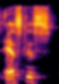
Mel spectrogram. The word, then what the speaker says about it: Estes: Look, my last name is Estes, and so I've been called Estes, Estes, Estes, which rhymes with a part of the male anatomy.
